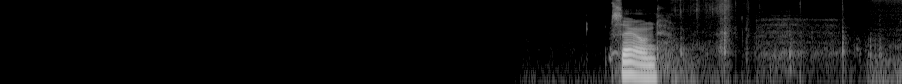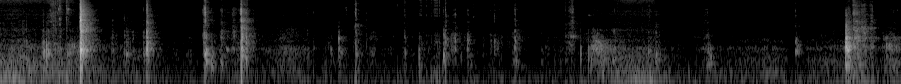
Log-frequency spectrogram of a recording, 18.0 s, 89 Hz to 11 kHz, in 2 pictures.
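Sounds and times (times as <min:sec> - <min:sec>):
plastic wrap crinkling: 0:06.7 - 0:08.0
cardboard lid clicks and rustles: 0:09.4 - 0:11.6.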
